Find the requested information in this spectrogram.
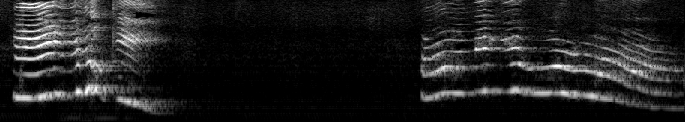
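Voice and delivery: high, slow, wounded what-did-I-do; mock innocent. Owner protests to the snappy dog in a mock wounded whine. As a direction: plead innocence in a stretched high voice.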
